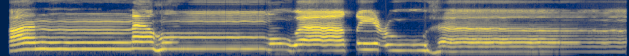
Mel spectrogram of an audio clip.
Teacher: اس کے ساتھ ہے مواقعوها، تو یہاں پر بھی وہی غلطی ہو جاتی ہے کہ ساکن اور مشدد حرف اکٹھے ہیں، ہم نے وہی فارمولا یوز کرنا ہے، ساکن لیٹر کو چھوڑ دیں گے اور مشدد کو پڑھیں گے۔ میم مشدد ہے تو اس پر غنہ بھی لازمی ہوگا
